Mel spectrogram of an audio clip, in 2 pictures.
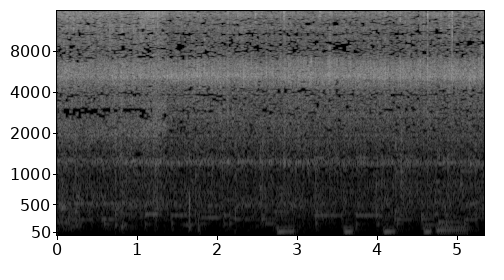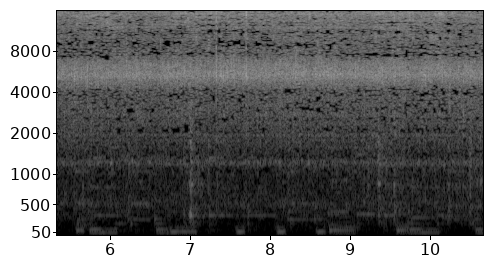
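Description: Steady sizzle of onion-and-tomato masala frying in the base of an aluminium pressure cooker as raw potatoes and carrots go in on top, with one light click about seven seconds in.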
